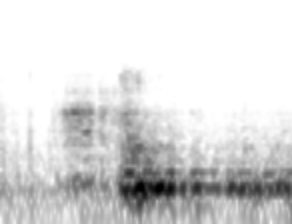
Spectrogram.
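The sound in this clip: Car engine as the car drives off: a low, quiet rumble swells into a steady, deeper roar partway through and stays loud to the end.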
